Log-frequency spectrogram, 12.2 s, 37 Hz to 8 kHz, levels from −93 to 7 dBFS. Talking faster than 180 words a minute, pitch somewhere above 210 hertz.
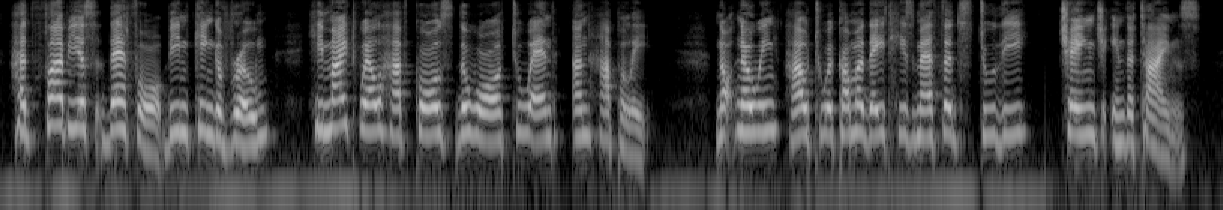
No: average, 145 wpm; very high, 255 Hz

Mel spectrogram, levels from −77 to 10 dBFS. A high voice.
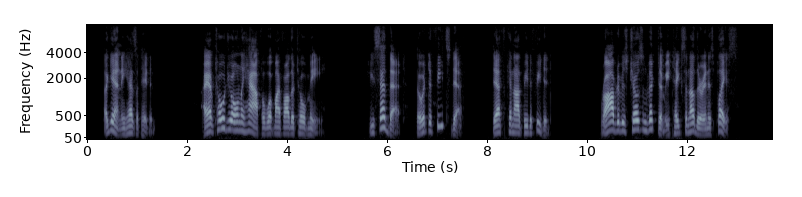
No: medium, 140 Hz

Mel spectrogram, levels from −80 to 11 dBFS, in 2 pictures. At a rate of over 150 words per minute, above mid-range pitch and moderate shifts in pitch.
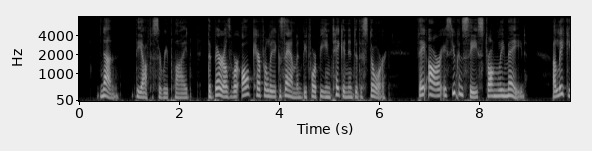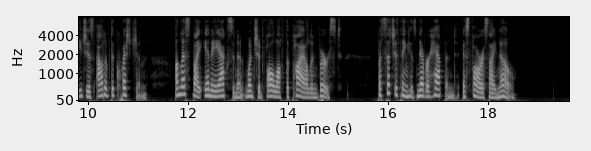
Yes: average, 170 wpm; high, 195 Hz; average, 4.5 semitones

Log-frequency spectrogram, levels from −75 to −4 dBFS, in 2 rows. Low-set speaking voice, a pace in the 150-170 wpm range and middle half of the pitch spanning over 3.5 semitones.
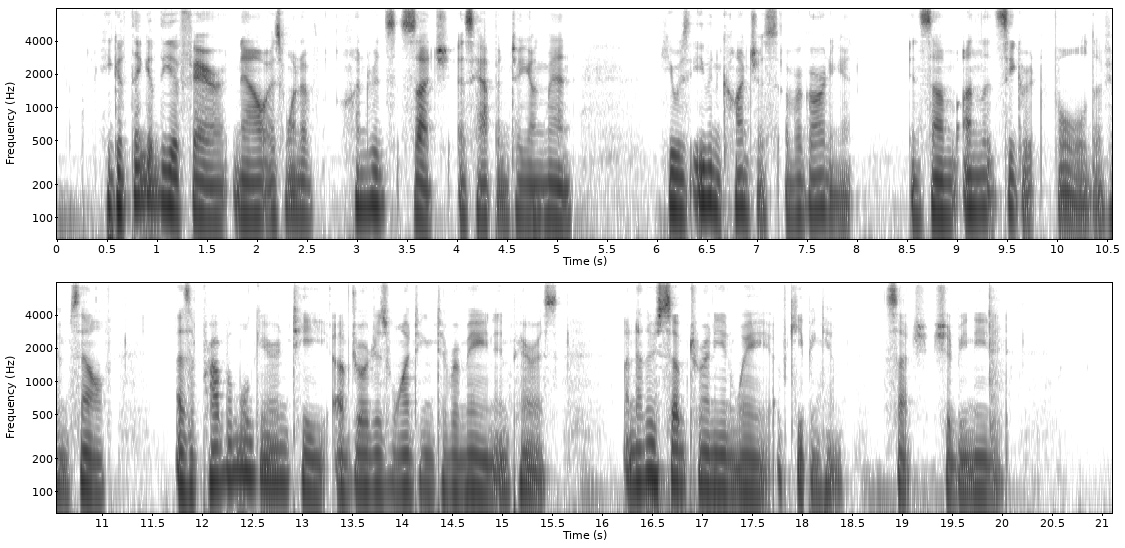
No: low, 105 Hz; average, 155 wpm; average, 2.8 semitones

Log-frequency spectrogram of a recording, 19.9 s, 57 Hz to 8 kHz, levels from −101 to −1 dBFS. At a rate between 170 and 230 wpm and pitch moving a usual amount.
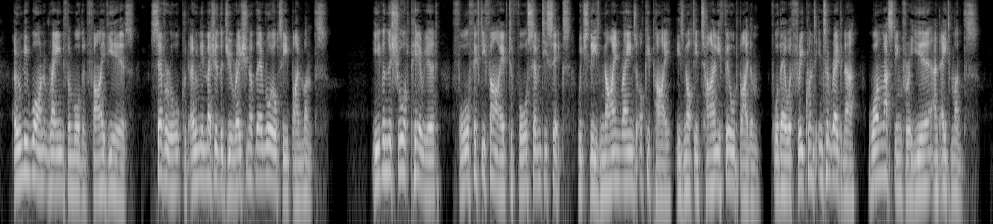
No: average, 150 wpm; average, 3.4 semitones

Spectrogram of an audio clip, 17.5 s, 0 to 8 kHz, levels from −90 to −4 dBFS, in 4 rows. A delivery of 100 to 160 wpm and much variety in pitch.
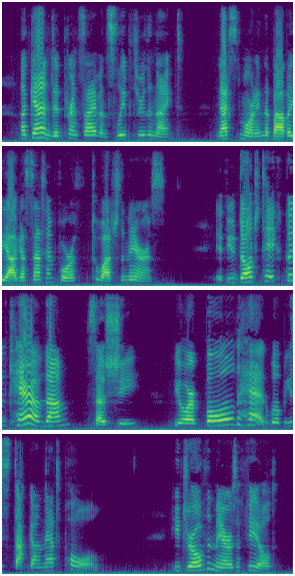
Yes: average, 150 wpm; wide, 6.2 semitones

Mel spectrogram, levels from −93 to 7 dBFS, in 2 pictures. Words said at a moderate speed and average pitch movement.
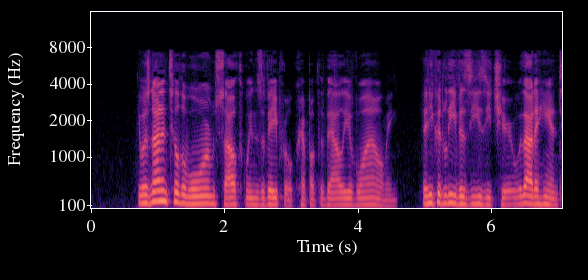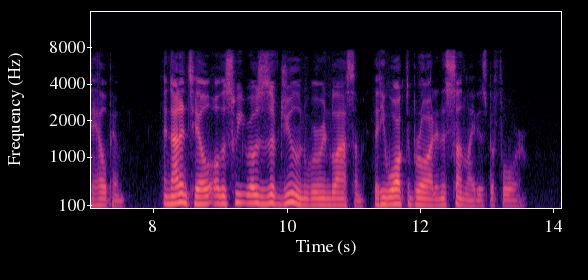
No: fast, 215 wpm; average, 3.3 semitones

